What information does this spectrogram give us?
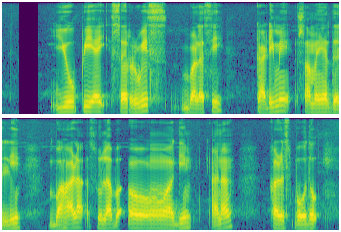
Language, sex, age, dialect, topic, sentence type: Kannada, male, 36-40, Mysore Kannada, banking, statement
